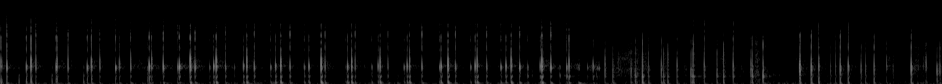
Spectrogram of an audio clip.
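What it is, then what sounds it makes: Cardboard box, hollow. A small, hollow gold cardboard perfume box with a ribbon tag is tapped and scratched with long nails. Some sixty quick, dry taps each ring for a moment around 840 Hz, with a brief brushy scratch partway through. The sound is quiet and papery, with a hollow knock.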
